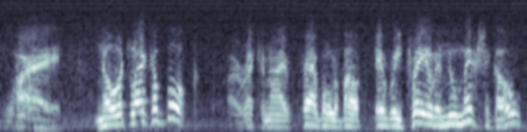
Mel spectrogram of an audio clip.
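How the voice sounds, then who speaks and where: High-voiced, folksy old frontiersman. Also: sing-song, moderate pace. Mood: folksy, cautioning. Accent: rural American West. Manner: folksy, rambling drawl. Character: folksy, talkative old frontier trail hand. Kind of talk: 1930s B-western film acting. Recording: noisy old 1930s film soundtrack.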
